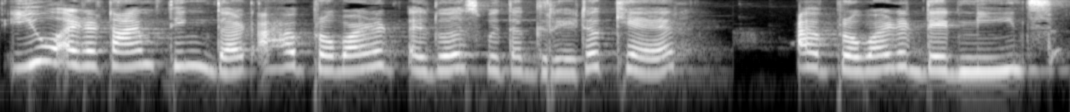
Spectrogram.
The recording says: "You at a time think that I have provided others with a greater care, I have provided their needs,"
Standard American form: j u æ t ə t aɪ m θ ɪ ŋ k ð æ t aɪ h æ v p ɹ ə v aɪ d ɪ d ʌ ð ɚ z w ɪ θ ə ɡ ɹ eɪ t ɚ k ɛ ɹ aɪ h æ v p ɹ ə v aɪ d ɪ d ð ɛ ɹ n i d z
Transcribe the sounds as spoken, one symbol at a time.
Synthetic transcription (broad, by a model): j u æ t ə t aɪ m t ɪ ŋ k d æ t aɪ h æ v p ɹ ə v aɪ d ɪ d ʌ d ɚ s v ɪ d ə ɡ ɹ eɪ t ɚ k ɛ ɹ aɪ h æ v p ɹ ə v aɪ d ɪ d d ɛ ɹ n i d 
